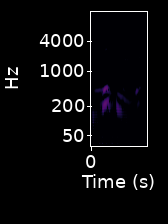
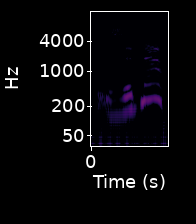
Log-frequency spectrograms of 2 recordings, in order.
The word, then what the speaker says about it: Xidnaf: Okay, Hello, my name is Xidnaf, pronounced Xidnaf. voiced alveolar, voiceless, labiodental fricative.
